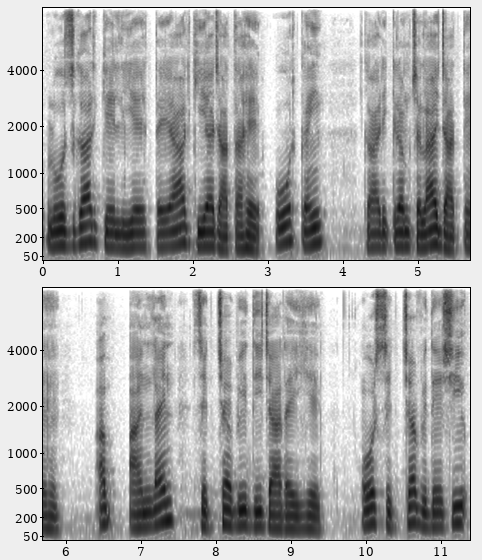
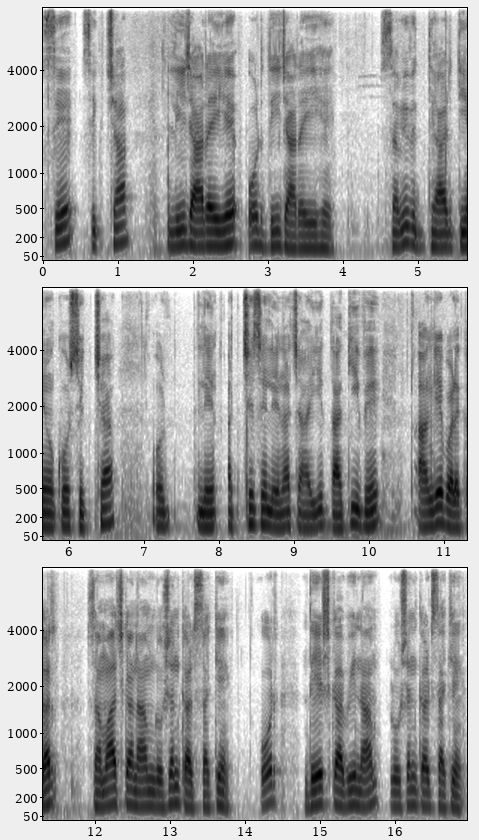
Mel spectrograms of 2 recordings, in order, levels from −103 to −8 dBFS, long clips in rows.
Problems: constant background noise, background conversations at intervals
